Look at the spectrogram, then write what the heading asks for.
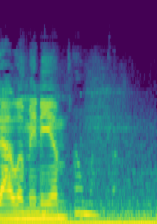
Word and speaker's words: aluminium: reinforced stainless steel forged aluminium anyways um you're not british that's the right way to say aluminum have you ever looked at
